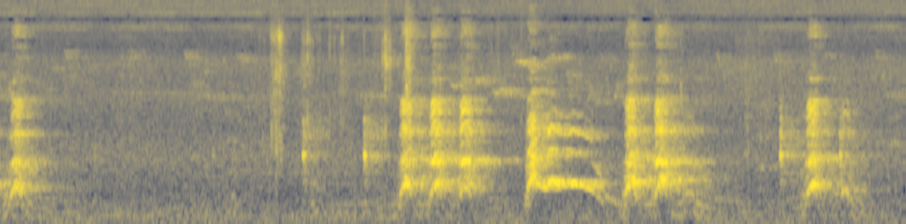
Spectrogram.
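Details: Very noisy dog that won't stop barking: scattered yips building into dense volleys of loud, rough barks, some drawn out and whining, through the middle and end.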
